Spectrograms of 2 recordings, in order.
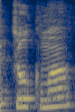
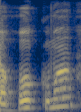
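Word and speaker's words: חכמה: तो ये तीनों है ना उच्चारण जो है इसके होते हैं, लेकिन मोस्टली जो है ज़्यादातर जो है वो चोखमा शब्द जो है इस्तेमाल होता है, चोखमा बोला जाता है, होकमा या चोखमा।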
